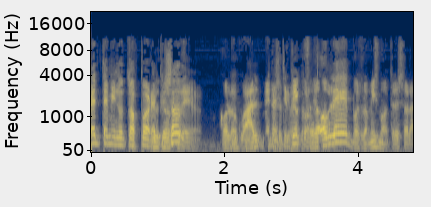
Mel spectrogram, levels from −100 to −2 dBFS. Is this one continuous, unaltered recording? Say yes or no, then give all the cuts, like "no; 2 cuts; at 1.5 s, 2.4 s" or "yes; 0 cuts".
yes; 0 cuts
